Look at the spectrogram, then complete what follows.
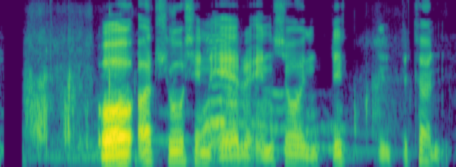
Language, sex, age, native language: Icelandic, male, 13, Icelandic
